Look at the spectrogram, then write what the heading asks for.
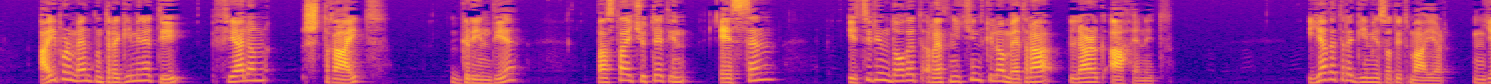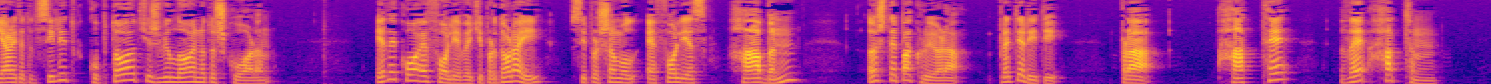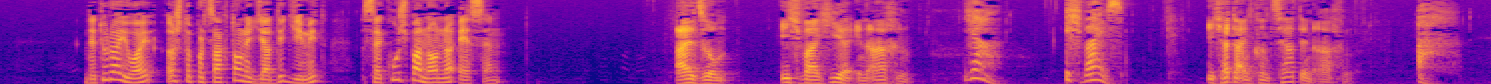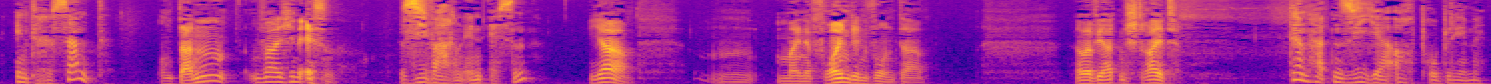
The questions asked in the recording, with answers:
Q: Detyra juaj është të përcaktoni gjatë dëgjimit se kush banon në esen.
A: Pra në Essen banon Mikesha e Zotit Majer.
